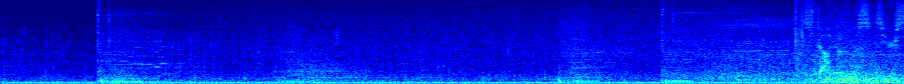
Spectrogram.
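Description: A television hisses with static.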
